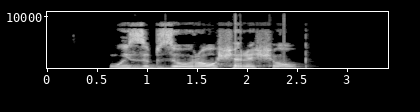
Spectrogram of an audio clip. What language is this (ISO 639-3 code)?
abk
